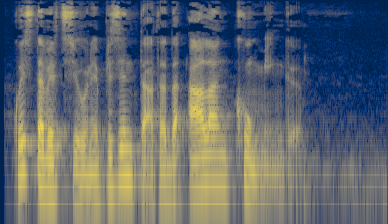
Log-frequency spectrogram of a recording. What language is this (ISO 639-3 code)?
ita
